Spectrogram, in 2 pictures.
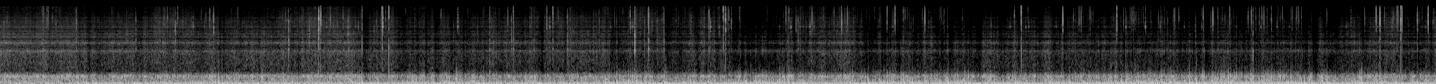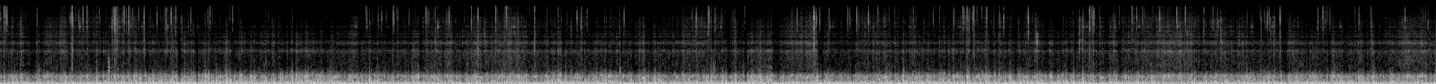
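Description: Strong wind on the microphone of a tornado camera probe, a steady low rumble, with many sharp ticks of rain striking the probe.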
